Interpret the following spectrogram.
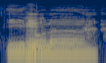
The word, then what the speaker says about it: Ecola: Careful how you pronounce that. Ecola.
